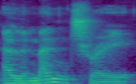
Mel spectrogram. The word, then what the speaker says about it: elementary: we can't say Eerie both in elementary and exemplary the main stress Falls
